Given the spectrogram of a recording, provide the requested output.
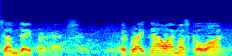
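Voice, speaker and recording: An actor playing a steady, courteous, dutiful army captain in a 1960s radio western, speaking in an earnest, formal way. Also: male voice, lowish voice, normal speed, crowd noise. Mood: resolute. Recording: muffled old radio recording, background noise.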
